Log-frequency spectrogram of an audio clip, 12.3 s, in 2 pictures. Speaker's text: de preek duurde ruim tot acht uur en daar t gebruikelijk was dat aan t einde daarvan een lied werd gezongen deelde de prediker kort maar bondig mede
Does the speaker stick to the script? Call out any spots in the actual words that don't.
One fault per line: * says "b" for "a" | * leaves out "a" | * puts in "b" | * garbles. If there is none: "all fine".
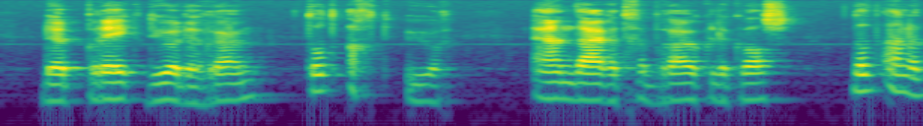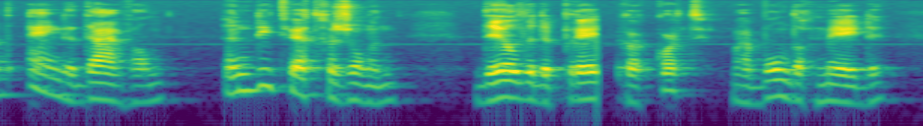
all fine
